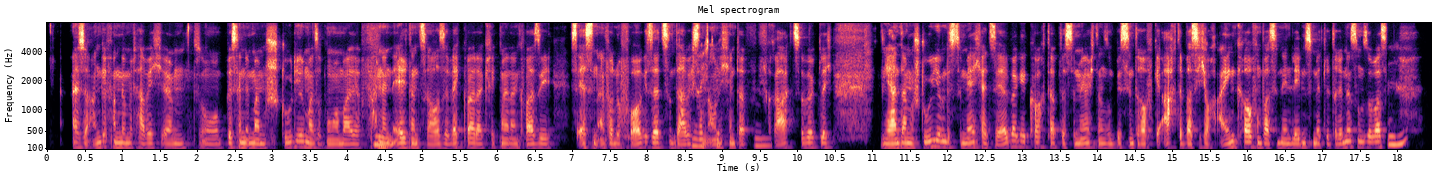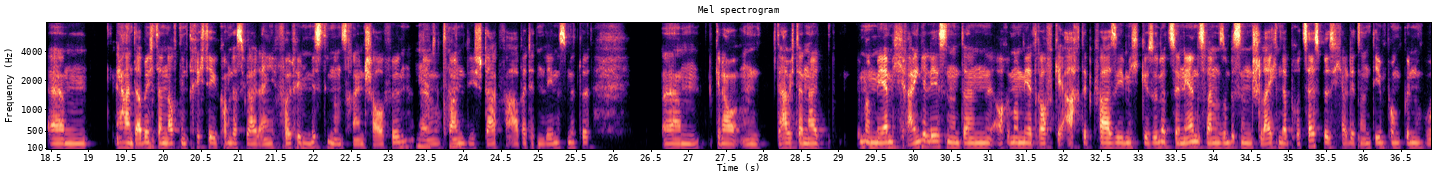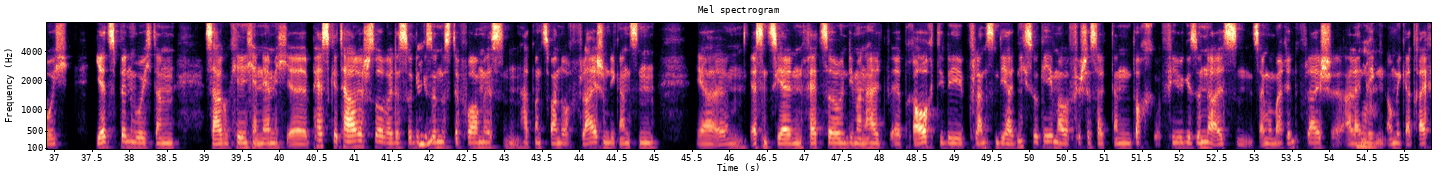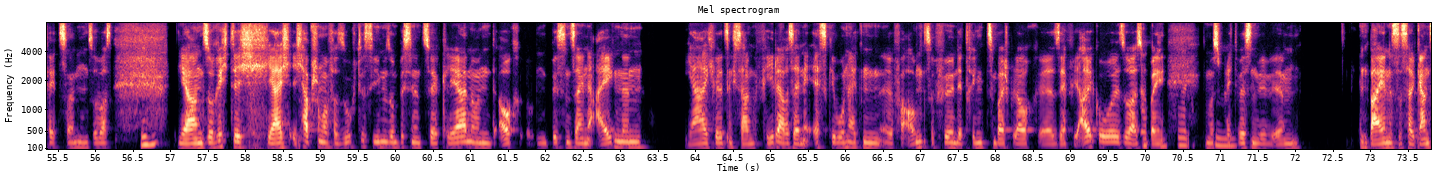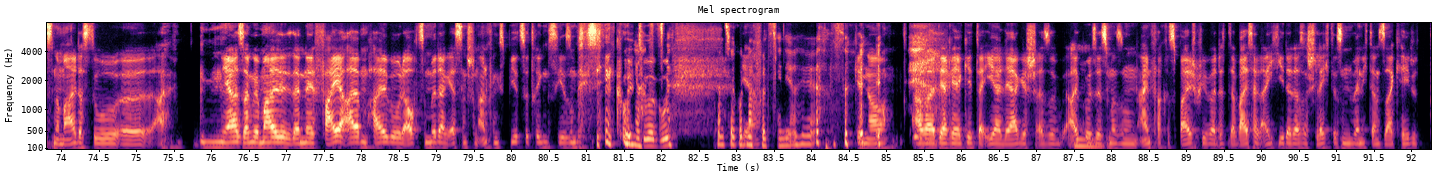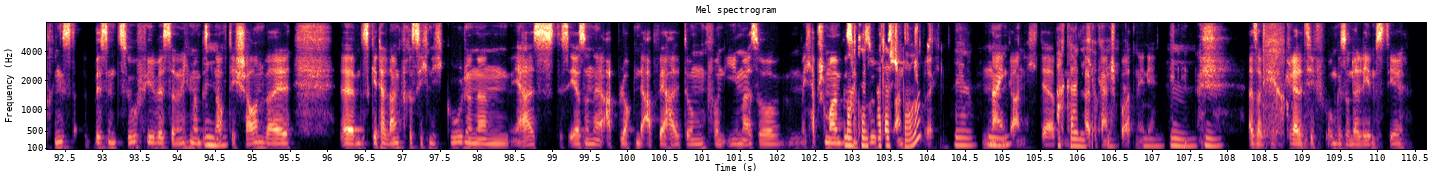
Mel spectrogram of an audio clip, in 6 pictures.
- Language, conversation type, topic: German, advice, Wie können wir Familienessen so gestalten, dass unterschiedliche Vorlieben berücksichtigt werden und wiederkehrende Konflikte seltener entstehen?
- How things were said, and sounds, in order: laughing while speaking: "von den"; laughing while speaking: "bisschen Kulturgut"; laugh; chuckle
